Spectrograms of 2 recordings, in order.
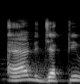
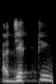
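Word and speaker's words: adjective: इसे हम एडजेक्टिव नहीं बोलेंगे। एडजेक्टिव हमजा ज़बर अ एडजेक्टिव। एडजेक्टिव बोलेंगे डी को साइलेंट करके। Continue please Maulana what is एडजेक्टिव?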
